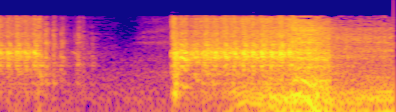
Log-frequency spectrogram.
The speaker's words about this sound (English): Maud picked me up at the local station, but was having some trouble getting the car started.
